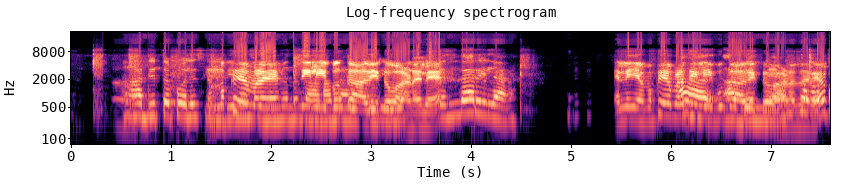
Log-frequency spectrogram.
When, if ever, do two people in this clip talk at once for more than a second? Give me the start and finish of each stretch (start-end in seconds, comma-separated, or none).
1.4-3.2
